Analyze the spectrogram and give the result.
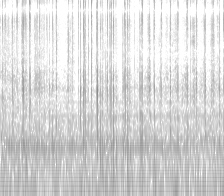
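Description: Long nails on both hands scratch and tap across a large, solid gray wood-grain tabletop. The result is a quiet, steady flurry of quick, bright clicks mixed with dry scratching, each tap dying away almost at once.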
